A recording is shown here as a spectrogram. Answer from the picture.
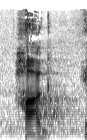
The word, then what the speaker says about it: Haag: H-A-A-G. Is it Haig? You think it's Haig? Hog? Haig? I think it's Haig. I think it has to be Haig.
